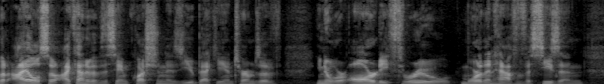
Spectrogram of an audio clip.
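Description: On a very clean recording with a silent background, a man of medium pitch speaks at a fairly quick pace in a bright, sharp tone. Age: 30s. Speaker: podcast host. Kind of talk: casual chat.

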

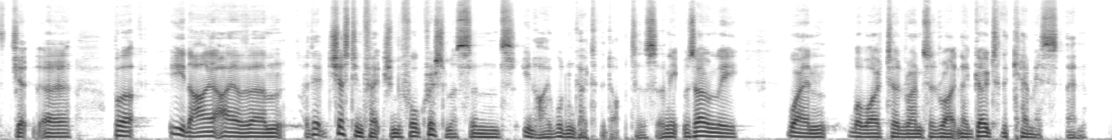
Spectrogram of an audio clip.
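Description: In a British accent, a man speaks very deep and low at a fairly quick pace with ordinary pitch variation. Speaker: men's community charity leader. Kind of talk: interview. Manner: halting.

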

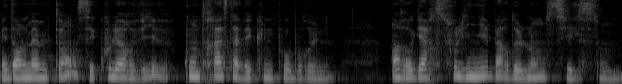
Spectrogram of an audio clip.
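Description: A woman's somewhat breathy, dark, mellow voice at a medium pitch, with fairly even intonation and a fairly slow pace. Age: 20s. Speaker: activist narrator. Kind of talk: scripted narration.

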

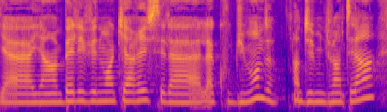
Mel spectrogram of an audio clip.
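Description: A woman speaks at a moderate pace, her medium pitch showing ordinary variation. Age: 30s. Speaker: rugby player. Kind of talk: interview. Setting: rugby training centre. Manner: halting.

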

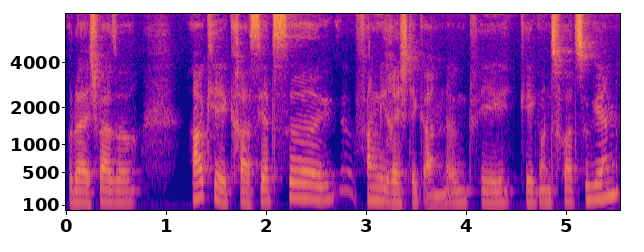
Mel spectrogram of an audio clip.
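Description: The voice has a dark, mellow tone and ordinary pitch variation and moves at a moderate pace. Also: man, medium pitch for a man. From Berlin, Germany. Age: 20s. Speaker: climate activist. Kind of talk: interview.

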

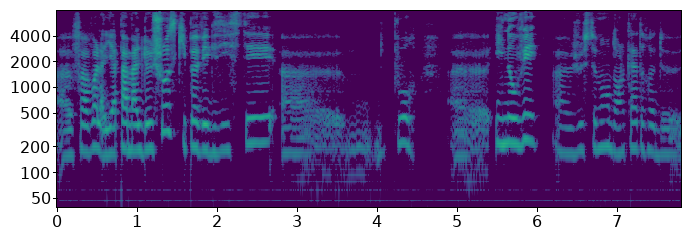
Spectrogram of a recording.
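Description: Speaking at a fairly slow pace, a woman delivers her words. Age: 40s. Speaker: podcast host, business consultant. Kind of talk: solo podcast monologue. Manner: hesitant, many fillers.

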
